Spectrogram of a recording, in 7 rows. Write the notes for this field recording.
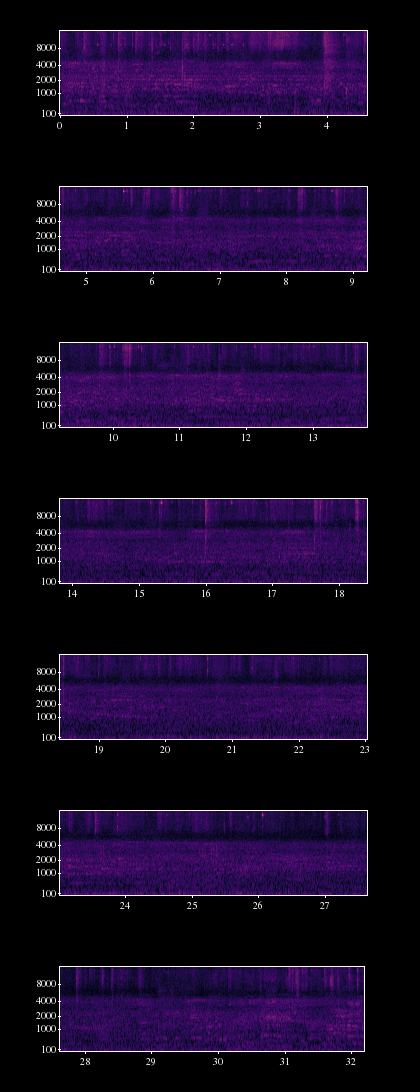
Walking through the park, There are various types of activities in the square residents, Binaural recording, Zoom H6+ Soundman OKM II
